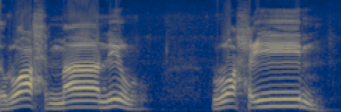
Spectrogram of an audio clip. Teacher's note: راح جب پڑھیں گے تو منہ گول ہوگا، راح ہا کو حلق سے نکالیے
